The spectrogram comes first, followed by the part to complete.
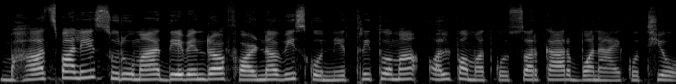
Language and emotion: Nepali, neutral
